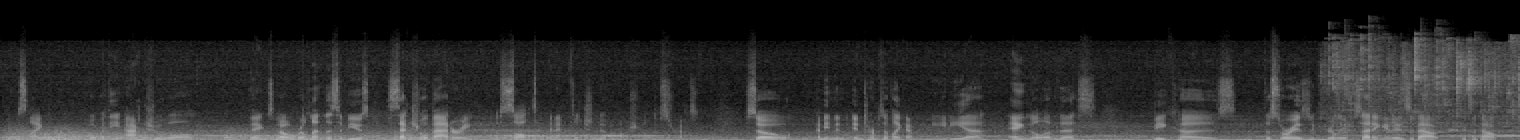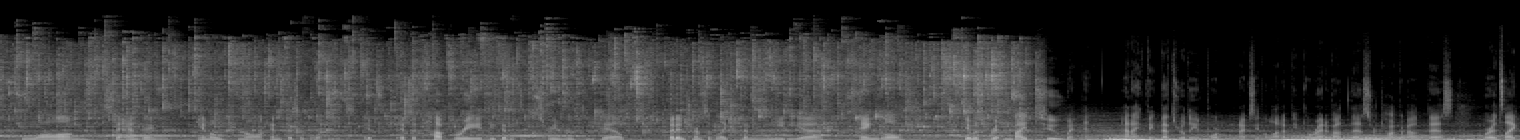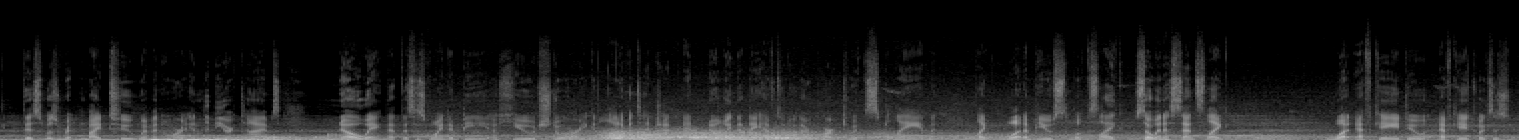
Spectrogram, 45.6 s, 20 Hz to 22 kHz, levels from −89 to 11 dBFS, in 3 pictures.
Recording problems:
echo of what is said; strong; throughout; 210 ms later, 10 dB below the speech
rain or running water; very loud; throughout; 4 dB above the speech

